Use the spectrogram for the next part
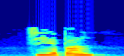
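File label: "接班" Mandarin Chinese; chinese flashcards; hsk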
